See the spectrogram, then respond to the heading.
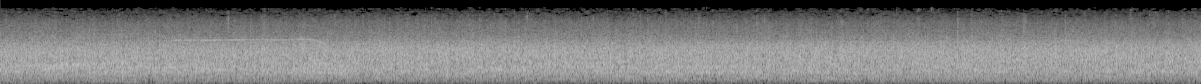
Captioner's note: applause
